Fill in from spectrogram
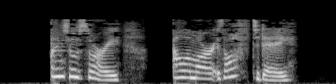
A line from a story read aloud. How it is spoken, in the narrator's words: Kyra stammered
